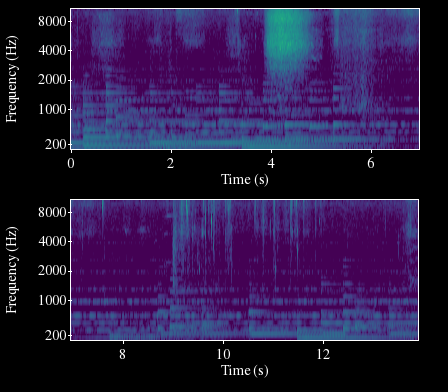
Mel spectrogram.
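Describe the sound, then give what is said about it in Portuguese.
A can of Minalba water cracks open with a short fizzing hiss, followed by faint liquid sips and swallows, all over steady background music with no one talking. “William Bonner abre latinha de água. E eu tomo Minalba.”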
